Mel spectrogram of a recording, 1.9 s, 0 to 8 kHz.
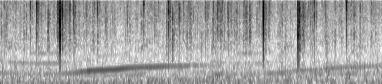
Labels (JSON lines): {"label": "biophony", "recorder": "SoundTrap 300"}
